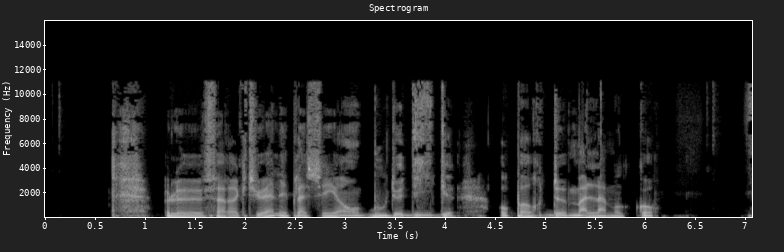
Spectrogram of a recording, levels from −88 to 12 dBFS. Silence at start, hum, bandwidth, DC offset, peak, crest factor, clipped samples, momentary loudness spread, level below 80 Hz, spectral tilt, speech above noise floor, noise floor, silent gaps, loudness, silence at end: 0.65 s; none; 11.5 kHz; under 0.1%; -4 dBFS; 20 dB; under 0.1%; 7 LU; -42 dBFS; -4.5 dB/octave; 35 dB; -57 dBFS; 6.79-6.87 s; -23 LUFS; 0 s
